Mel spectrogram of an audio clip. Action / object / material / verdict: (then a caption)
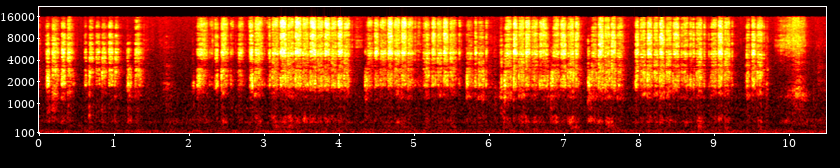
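scrape / paper sketchbook page with graphite shading / paper / none. A paper blending stump is rubbed back and forth over graphite shading on a flat paper sketchbook page. The strokes make a bright, dry scratching hiss that comes in repeated bursts with brief pauses between them. A steady low hum sits underneath throughout.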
